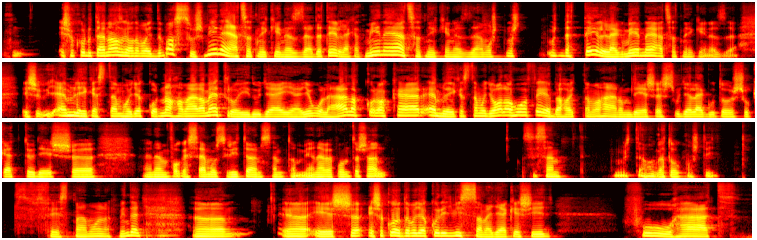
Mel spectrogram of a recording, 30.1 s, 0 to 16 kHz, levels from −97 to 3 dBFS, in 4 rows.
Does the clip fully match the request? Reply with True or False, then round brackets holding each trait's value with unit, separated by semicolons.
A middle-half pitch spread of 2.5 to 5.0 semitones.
False (5.6 semitones)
